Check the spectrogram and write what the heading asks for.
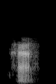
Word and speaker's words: Pat: Pat. – How do you spell it? – P-A-T. – P-A-T.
